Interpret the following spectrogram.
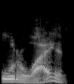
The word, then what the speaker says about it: Uruguay: mother is from Uruguay about Uruguay I'm told to pronounce it but Uruguay is how many Americans would read it um and I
